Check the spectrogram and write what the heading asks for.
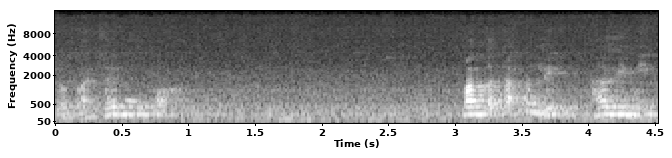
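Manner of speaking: usual speaking voice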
